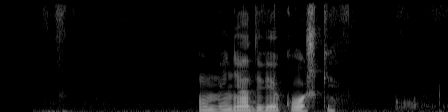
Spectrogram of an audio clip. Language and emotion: Russian, neutral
